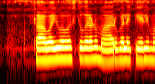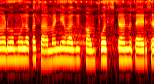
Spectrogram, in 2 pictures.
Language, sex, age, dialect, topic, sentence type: Kannada, female, 36-40, Coastal/Dakshin, agriculture, statement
